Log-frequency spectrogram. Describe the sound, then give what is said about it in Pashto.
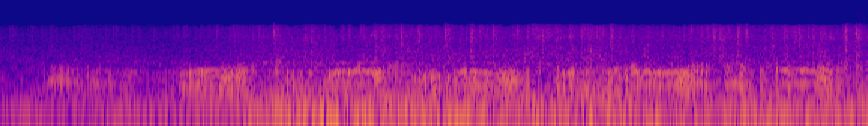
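Pigeons coo at a bird market in Kabul where pigeons and other birds are sold, many soft, low, repeated coos over a constant dense background hum. “کابل کې د کافوري شکوڅه هغه ځای دی چې هلته له کوترو سره نور مارغان هم خرڅیږي”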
